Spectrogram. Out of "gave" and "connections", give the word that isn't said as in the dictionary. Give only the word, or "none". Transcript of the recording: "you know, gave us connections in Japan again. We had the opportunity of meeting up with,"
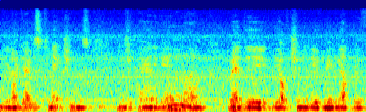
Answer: none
